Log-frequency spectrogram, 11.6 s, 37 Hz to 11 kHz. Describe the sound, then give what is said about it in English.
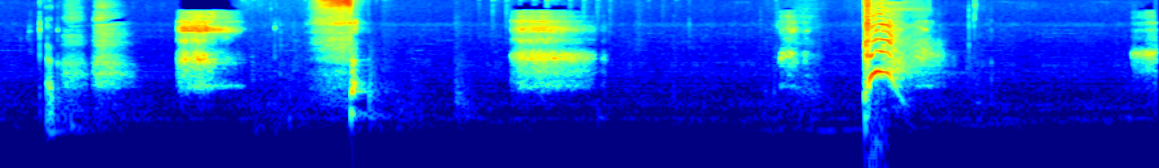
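Heavy breathing in and out through the mouth during a prayer for healing: a series of loud, breathy gusts separated by pauses, with one final breath turning briefly voiced. “Just breathe in and out 5 times heavily with your mouth.”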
